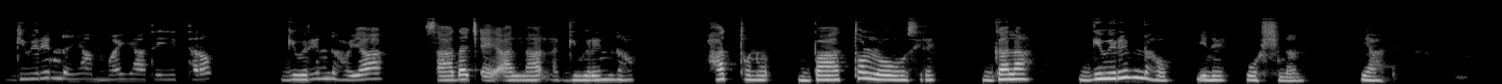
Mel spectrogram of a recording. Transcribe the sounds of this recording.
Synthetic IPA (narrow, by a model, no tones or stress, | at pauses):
ɡɪbɪɾɪnːɐjaːmɐjːaːt̪ɛjiːt̪ːɐɾɔ | ɡɪbɪɾɪnːɐɦɔjaː | saːd̪ɐt͡ʃʼɛːʔɐlːaːlːɐɡɪbɪɾɪnːɐhɔ | hɐt̪ːɔnʊ | baːt̪ːɔlɔoːsɪɾɛ | ɡɐlɐ | ɡɪbɪɾɪnːɐɦɔ | jɪnɛ | wɔʃːɪnɐn | jaːt̪ɛ̥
